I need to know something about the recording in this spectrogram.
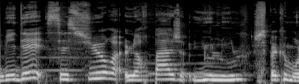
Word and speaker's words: Ulule: Et le seul moyen de se procurer les BD, c'est sur leur page Ulule. Je sais pas comment on le prononce. On le prononce Ulule, connasse.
